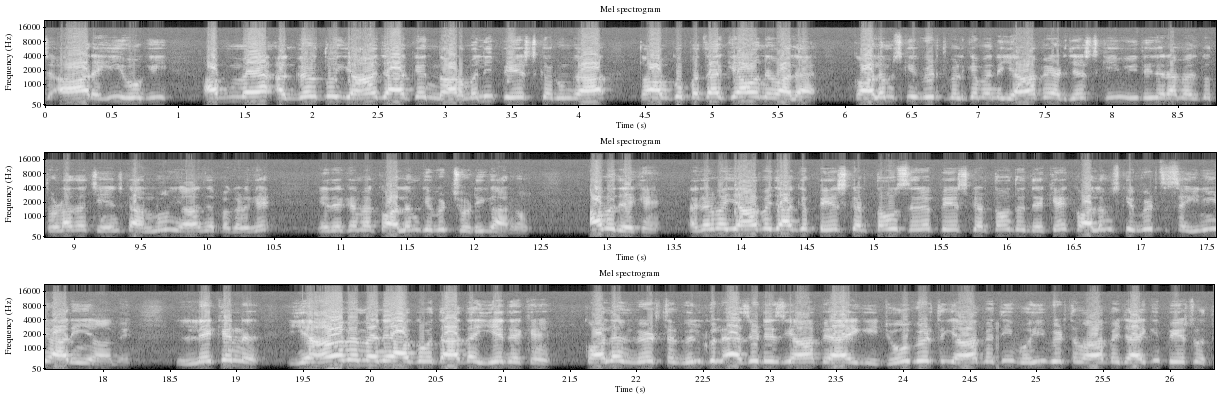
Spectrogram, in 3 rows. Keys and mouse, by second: 3.1-4.2 drag, 8.9 click, 11.5-12.5 drag, 14.9-16.0 drag.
